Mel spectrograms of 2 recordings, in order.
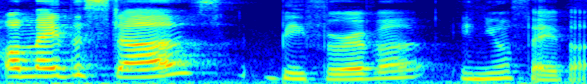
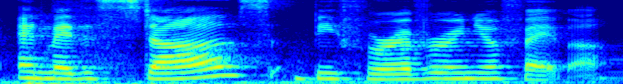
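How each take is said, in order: First: It is said at normal loudness. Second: It is said quietly.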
